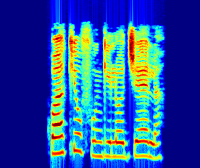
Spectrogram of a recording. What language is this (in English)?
Taita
